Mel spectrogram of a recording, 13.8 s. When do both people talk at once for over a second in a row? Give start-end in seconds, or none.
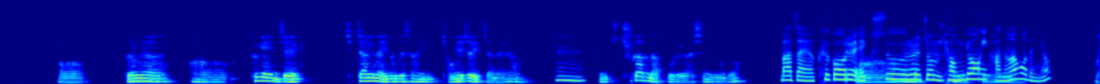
10.7-12.8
